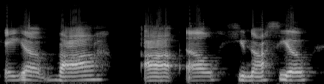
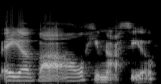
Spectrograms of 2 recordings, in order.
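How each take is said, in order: First: The words 'a' and 'el' are two separate syllables. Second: The words 'a' and 'el' blend into one syllable. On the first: The speaker calls it wrong. "instead of saying" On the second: The speaker calls it right. "blended together into"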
